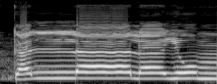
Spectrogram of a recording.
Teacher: نون ساکن کے بعد جب با آ جائے گا تو آپ غنہ کریں گے، یعنی ناک میں آواز چھپا کر پڑھیں گے، لیکن اس کے لیے آپ دونوں ہونٹوں کو بند کر دیں گے.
